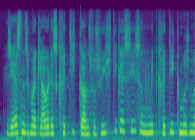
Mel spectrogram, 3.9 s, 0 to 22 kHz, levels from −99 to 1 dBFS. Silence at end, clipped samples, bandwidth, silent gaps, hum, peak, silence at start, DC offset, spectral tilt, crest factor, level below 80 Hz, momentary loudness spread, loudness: 0 s; under 0.1%; 15.5 kHz; none; none; -4 dBFS; 0.1 s; under 0.1%; -5 dB/octave; 16 dB; -46 dBFS; 7 LU; -21 LUFS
